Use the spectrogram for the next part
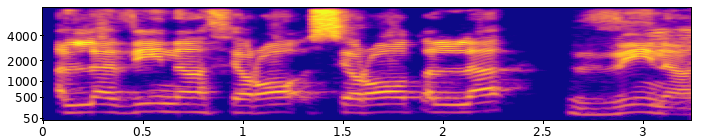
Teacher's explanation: زبان کی نوک دانتوں کی ثنایا علیہ سامنے والے اوپر کے جو دو دانت ہیں ان کی نوک سے لگتی ہے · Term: زال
